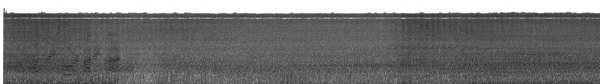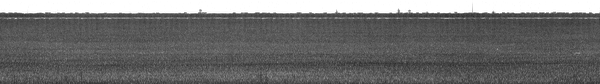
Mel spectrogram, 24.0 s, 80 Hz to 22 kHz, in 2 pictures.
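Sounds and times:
tractor diesel engine running: 0:00.1 - 0:24.0.

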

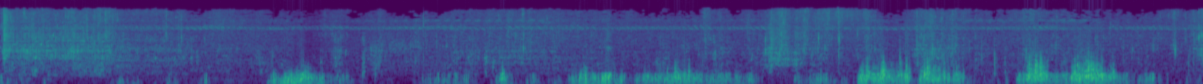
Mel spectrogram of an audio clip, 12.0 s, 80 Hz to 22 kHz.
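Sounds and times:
water splashing and dripping: 0:00.0 - 0:12.0.

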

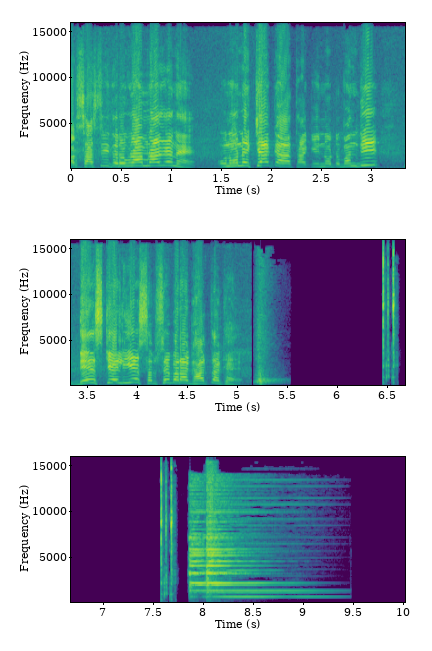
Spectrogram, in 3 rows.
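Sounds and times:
bright bell ding: 0:07.9 - 0:09.5.

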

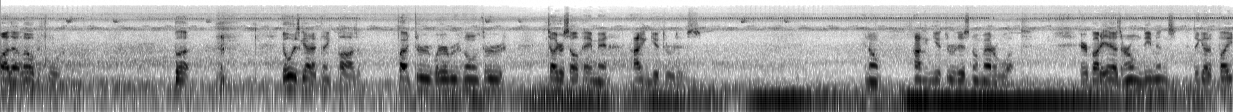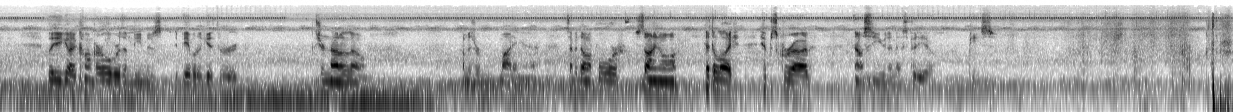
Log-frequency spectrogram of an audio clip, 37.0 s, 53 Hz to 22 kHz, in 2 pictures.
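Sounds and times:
insects chirping: 0:00.0 - 0:37.0
camera handling knocks: 0:36.6 - 0:37.0.

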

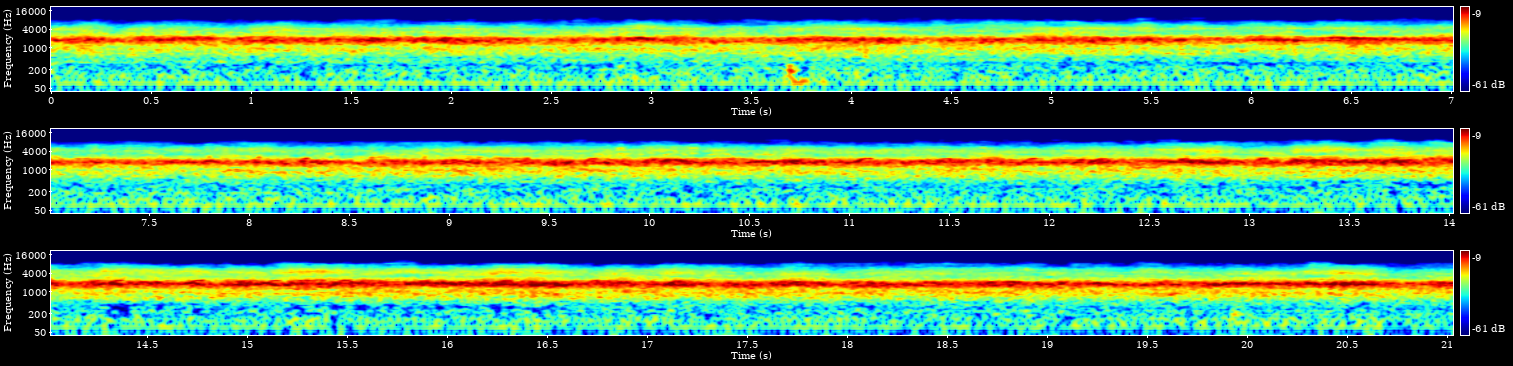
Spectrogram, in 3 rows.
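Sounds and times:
flock of birds chattering: 0:00.0 - 0:21.0.

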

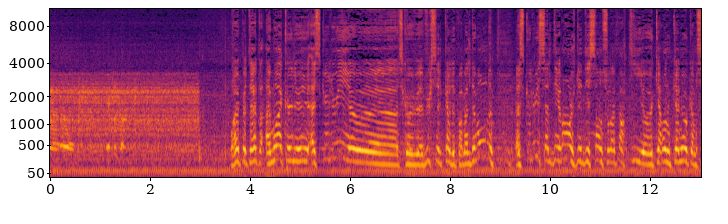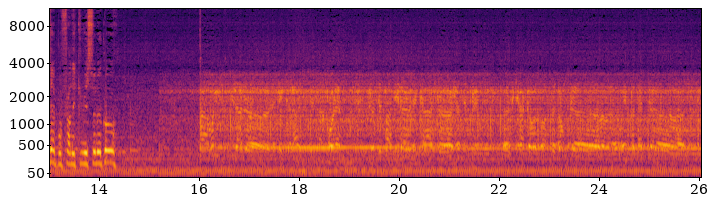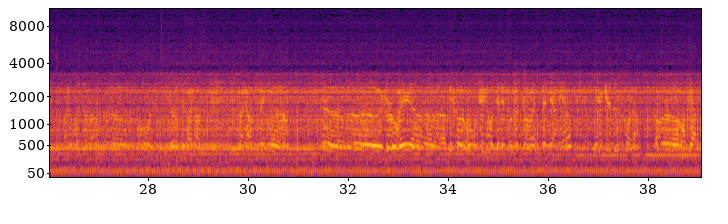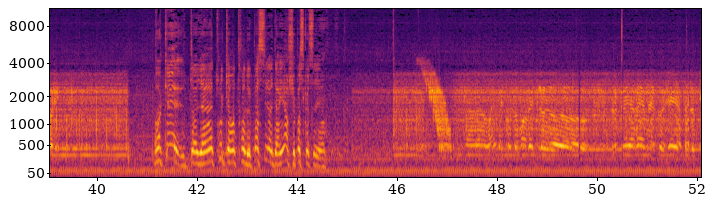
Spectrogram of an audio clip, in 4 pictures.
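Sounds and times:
radio hiss: 0:00.0 - 0:03.0, 0:15.2 - 0:52.0
voice over radio speaker: 0:00.0 - 0:03.0, 0:03.6 - 0:14.4, 0:16.0 - 0:44.7, 0:46.0 - 0:52.0
steady interference tones: 0:00.0 - 0:14.5, 0:15.1 - 0:52.0.

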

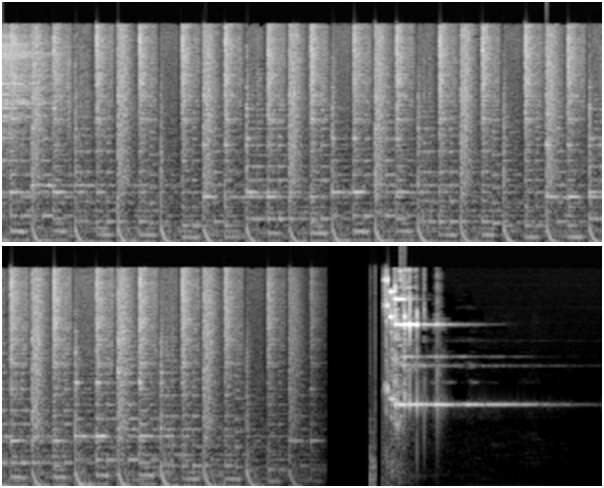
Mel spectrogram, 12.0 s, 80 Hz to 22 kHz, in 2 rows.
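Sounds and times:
small bell ringing: 0:09.8 - 0:12.0.

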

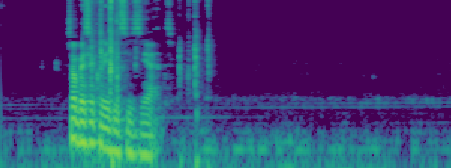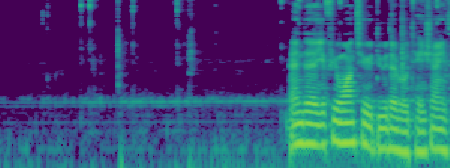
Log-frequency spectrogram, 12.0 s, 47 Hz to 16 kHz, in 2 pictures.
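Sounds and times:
faint steady hum: 0:00.0 - 0:12.0
person speaking: 0:00.8 - 0:02.6, 0:09.8 - 0:12.0
computer mouse and keyboard clicks: 0:01.2 - 0:01.7.

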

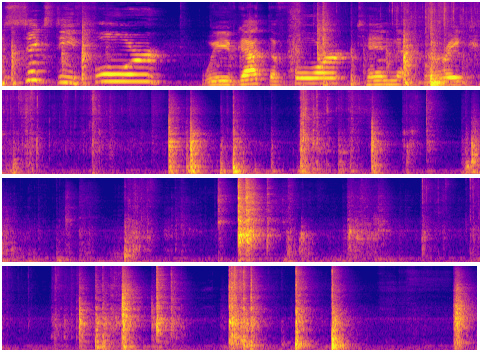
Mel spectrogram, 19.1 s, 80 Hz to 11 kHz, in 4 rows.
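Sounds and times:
card packs handled: 0:02.8 - 0:06.4.

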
